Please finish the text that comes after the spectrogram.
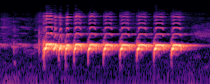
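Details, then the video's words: Local zebra dove of the klowongan type delivering a bright, rapidly pulsed cooing trill of about nine quick beats on one steady pitch, trailing off at the end. "PERKUTUT LOKAL KLOWONGAN"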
